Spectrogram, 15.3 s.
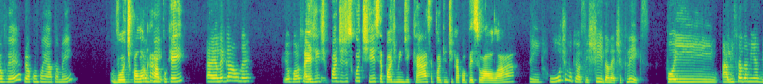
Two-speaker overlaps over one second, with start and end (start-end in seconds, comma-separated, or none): none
